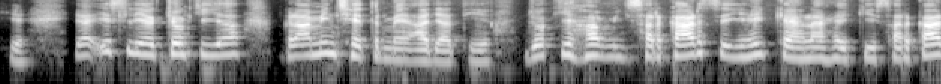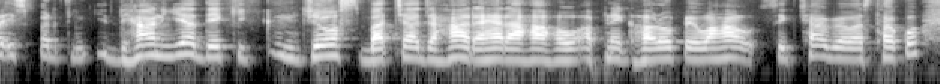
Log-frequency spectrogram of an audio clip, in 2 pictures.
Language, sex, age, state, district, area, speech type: Hindi, male, 18-30, Bihar, Darbhanga, rural, spontaneous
